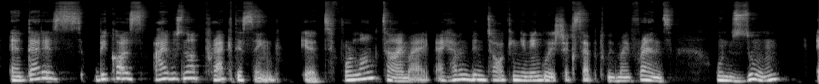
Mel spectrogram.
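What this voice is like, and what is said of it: Non-native English accent. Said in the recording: “my English accent is hideous”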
